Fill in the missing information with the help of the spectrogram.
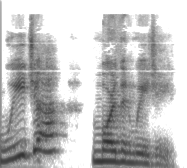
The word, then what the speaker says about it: Ouija: Phonetically, on the back of some boxes, originally, early 1900s, they actually told you how to pronounce it. They said Ouija. Definitely was a Ouija. And so that's how it was meant to be pronounced.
